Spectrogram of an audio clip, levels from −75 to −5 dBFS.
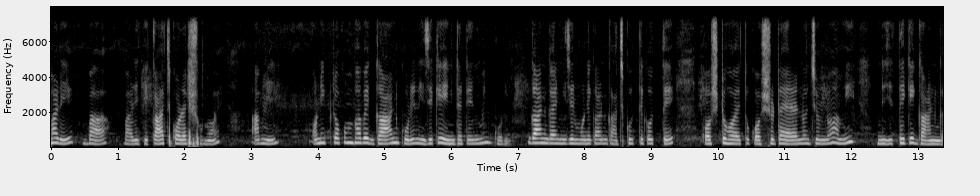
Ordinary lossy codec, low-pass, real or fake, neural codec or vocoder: none; 7.2 kHz; fake; codec, 16 kHz, 4 kbps, FreqCodec, larger model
